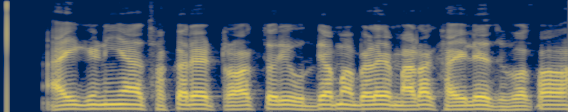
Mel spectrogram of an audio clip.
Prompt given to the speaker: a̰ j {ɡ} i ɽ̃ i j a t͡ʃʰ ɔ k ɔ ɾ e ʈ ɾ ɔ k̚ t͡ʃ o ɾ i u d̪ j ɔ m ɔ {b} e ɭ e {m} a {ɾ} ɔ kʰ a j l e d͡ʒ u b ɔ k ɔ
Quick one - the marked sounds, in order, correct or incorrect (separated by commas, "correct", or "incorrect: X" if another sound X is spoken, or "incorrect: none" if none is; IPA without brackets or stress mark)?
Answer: correct, correct, correct, incorrect: ɽ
